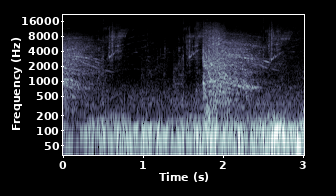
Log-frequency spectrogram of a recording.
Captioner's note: gun firing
